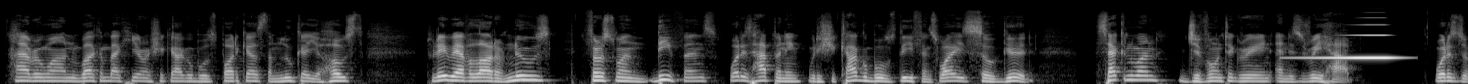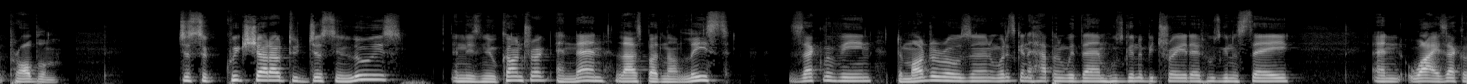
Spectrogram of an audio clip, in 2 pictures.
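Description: Loudspeaker feedback squeal runs from 12.79 to 14.18 s. A microphone is picking up the loudspeaker it drives, and at 1.3 kHz the loop gain tops unity, so that frequency keeps reinforcing itself on each trip around. It is heard as a pure tone that rises over roughly a second into a piercing squeal, ending up about 15 dB louder than the speech.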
